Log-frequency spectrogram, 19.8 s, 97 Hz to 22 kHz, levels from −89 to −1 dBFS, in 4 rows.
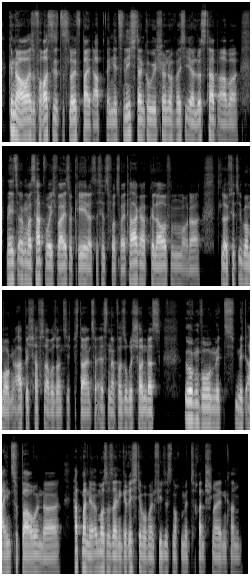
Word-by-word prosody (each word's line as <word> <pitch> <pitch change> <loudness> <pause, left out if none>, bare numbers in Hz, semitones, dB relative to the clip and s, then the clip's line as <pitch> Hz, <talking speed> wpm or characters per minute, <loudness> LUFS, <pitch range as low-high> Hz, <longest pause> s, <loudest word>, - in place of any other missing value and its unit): Genau, 120 -7 +10
also 120 -1 +4
vorausgesetzt, 125 -2 +3
es - - -6
läuft 120 +1 +2
bald 100 -1 +4
ab. 100 0 0
Wenn 110 -1 -6
jetzt 110 +2 -5
nicht, 140 +2 -1
dann 120 -1 +4
gucke 115 0 -1
ich - - -6
schon 120 - -1
noch, 110 -2 -3
worauf 110 - 0
ich 115 - -7
eher 105 - 0
Lust 110 +3 -1
hab. 120 -1 +4
Aber 105 0 -2 0.3
wenn 125 0 -1
ich 125 - 0
jetzt - - -9
irgendwas 125 -2 0
habe, 130 0 +5
wo 115 - +2
ich 115 0 -7
weiß: 110 0 +3
„Okay, 110 +1 -2
das - - -3
ist - - -16
jetzt 110 -1 -10
vor - - -6
2 100 - -4
Tagen 125 +1 +5
abgelaufen 110 -1 -1
oder 100 0 -7 0.3
es - - -25
läuft - - -2
jetzt - - -10
übermorgen 110 -4 -2
ab, 115 - 0
ich - - -6
schaff's - - -6
aber 105 - -3
sonst 105 +1 -7
nicht 110 - -16
bis - - -19
dahin 100 0 0
zu - - -8
essen.“ 115 -1 -8
Dann 100 -3 -5
versuche 110 +2 -4
ich - - -6
schon, 110 +1 0
das 105 0 0 0.5
irgendwo 140 -5 +5
mit 115 0 -6
mit 115 -3 -6
einzubauen. 105 -1 0
Da 100 +1 -2 0.2
hat 125 0 0
man 120 -3 +3
ja 105 +1 -1
immer 115 +1 0
so 110 -1 -6
seine 105 -1 -1
Gerichte, 110 0 -4
wo 100 - -4
man 100 -1 -7
vieles 105 -2 -10
noch 100 - -11
mit 100 -1 -14
ranschneiden 100 -1 -6
kann. 95 0 -13
110 Hz, 230 wpm, -25 LUFS, 105-115 Hz, 0.5 s, Genau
